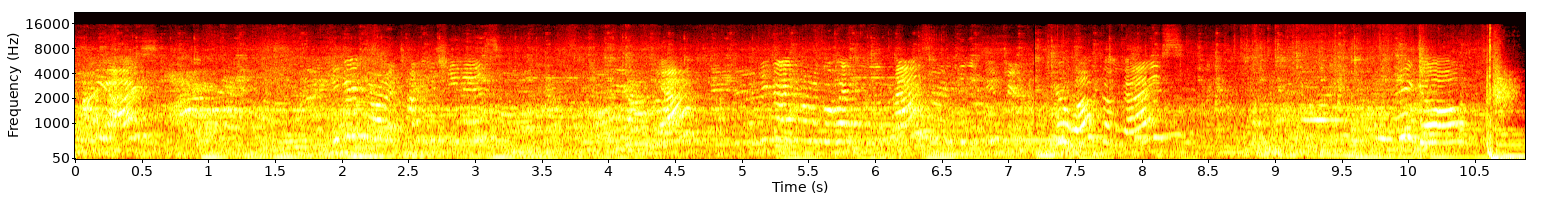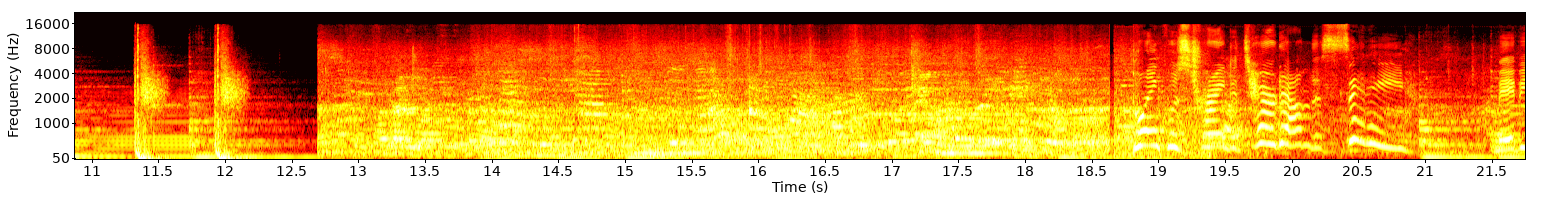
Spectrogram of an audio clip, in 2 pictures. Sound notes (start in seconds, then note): 11.2 comical punching; 14.3 background chattering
